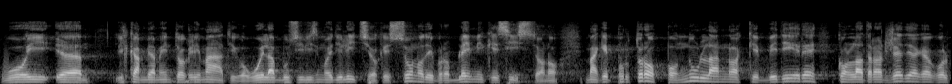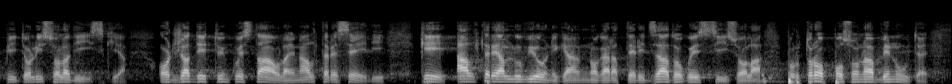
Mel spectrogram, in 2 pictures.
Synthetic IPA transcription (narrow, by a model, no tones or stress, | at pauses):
vwɔj | ilkambjament̪oklimaːt̪ikovwɔjlabːuzivizmoed̪ilit̪sːjokesːoːnod̪ɛjpɾoblɛːmik̟eːsist̪onomakːepːurt̪ɾɔpːonulːaanːoak̟ːevːed̪iːɾekonlat̪ɾad͡ʒɛːd̪jakeakːolpiːt̪oliːsolad̪iḭsk̟ja̰ | ɔd͡ʒːad̪ːet̪ːoiŋkwest̪aawlainalt̪ɾesɛːd̪ik̟ealt̪ɾealːuvjoːnik̟eanːokaɾat̪ːeɾid̪zːaːt̪okwest̪iːsola̰purt̪ɾɔpːosoːnoavːenuːt̪ḛ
